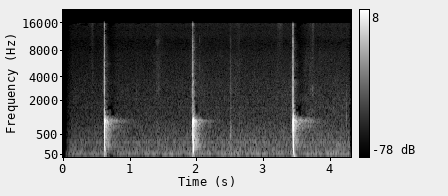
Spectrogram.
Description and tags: Pop sound
A short popping sound made with my finger in a plastic tube
plop, pop, popping, short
